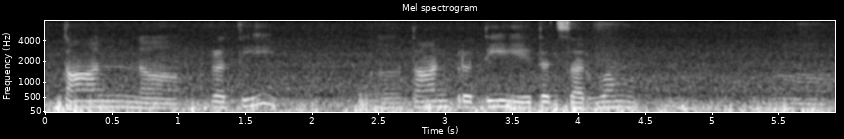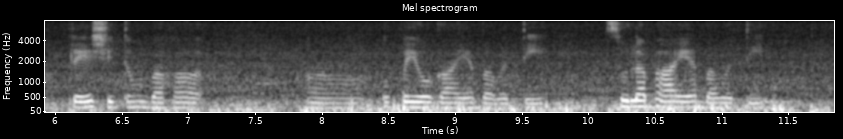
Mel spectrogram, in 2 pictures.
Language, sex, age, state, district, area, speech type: Sanskrit, female, 45-60, Tamil Nadu, Chennai, urban, spontaneous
